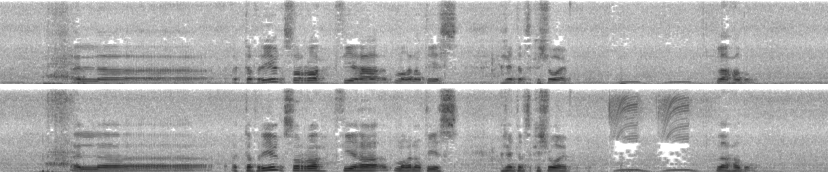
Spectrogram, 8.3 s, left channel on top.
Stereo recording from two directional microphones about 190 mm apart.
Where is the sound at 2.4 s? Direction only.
15° right (ahead or behind).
